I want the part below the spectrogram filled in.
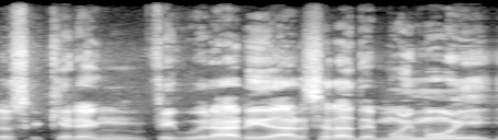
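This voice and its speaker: Speaking at a fairly slow pace, a man has a bright, sharp tone and lively intonation. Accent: Costa Rican. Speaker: writer. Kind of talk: casual chat. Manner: stammering.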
